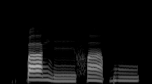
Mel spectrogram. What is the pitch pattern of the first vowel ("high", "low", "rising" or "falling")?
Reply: high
